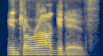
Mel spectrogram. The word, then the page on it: interrogative: American English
